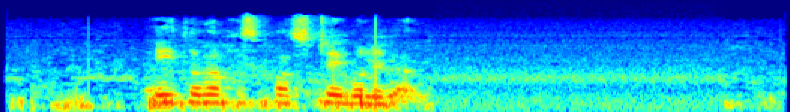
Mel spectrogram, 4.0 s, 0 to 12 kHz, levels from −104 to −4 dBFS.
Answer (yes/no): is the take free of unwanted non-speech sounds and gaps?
yes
